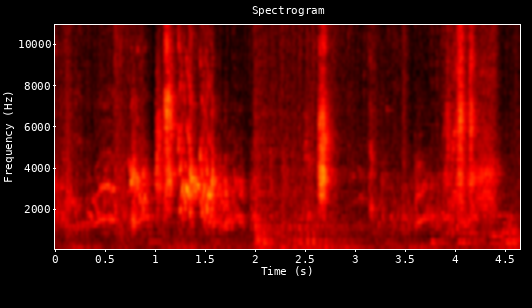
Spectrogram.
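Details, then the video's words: Two pet budgerigars singing at moderate distance: soft, scratchy, chirping chatter with a few sharper high squeaks over a steady background hiss. "Parrots singing beautiful birds voice beautiful budgies birds sounds"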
